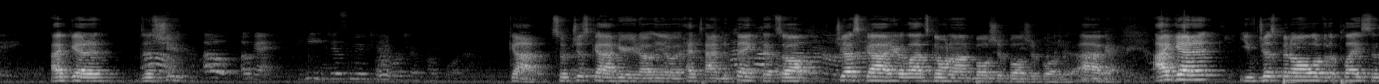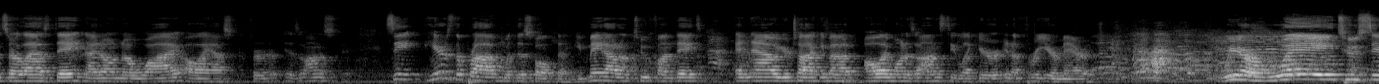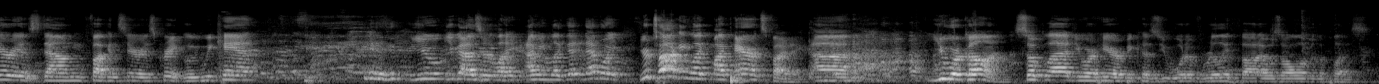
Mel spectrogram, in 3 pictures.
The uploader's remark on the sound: LIVE From The Laughing Skull In Atlanta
